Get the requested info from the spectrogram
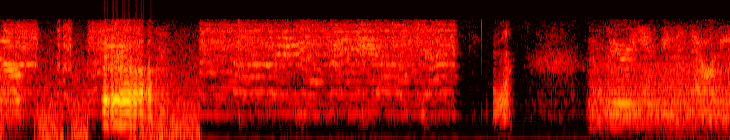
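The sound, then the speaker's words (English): A goat walking a dog bleats in long, wavering, nasal calls, a few in succession with short gaps between them, sounding somewhat muffled and thin, as if played back through a small speaker. “So go figure, you got a goat walking a dog.”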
